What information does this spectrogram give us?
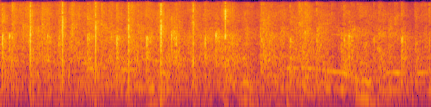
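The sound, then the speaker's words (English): A short burst of applause celebrating those who could not celebrate their recovery milestone this year because their home group was shut down: scattered sharp claps from a small group, strongest at first and then thinning into a softer, steady patter with a faint murmur of voices underneath. “Give yourself a round of applause if you didn't get to celebrate this year.”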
